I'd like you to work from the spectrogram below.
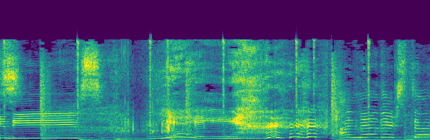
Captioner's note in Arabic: ضحك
